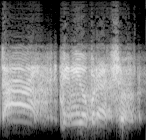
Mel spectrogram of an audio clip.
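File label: Italian damaged pilot mood low, speech; War Thunder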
